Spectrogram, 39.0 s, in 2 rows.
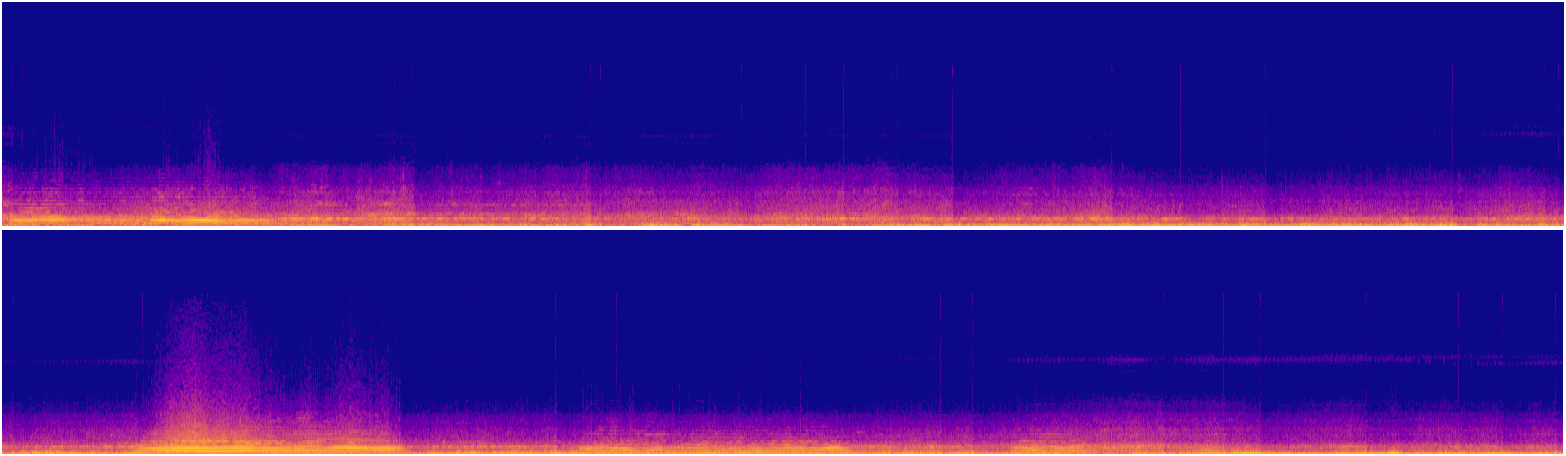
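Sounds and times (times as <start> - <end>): loud air horn blast: 0.0 - 6.8, 21.2 - 24.6, 26.7 - 30.3, 32.2 - 33.3
distant locomotive horn: 0.0 - 9.3, 21.2 - 24.7, 26.7 - 30.4, 32.1 - 33.4
freight cars rumbling and clacking: 3.3 - 21.4, 24.5 - 39.0.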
